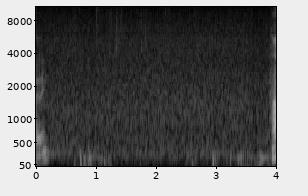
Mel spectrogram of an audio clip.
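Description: A man's brief spoken "okay" followed by a pause filled with a steady, even hiss, with a few faint low ticks; his speech resumes at the very end.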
